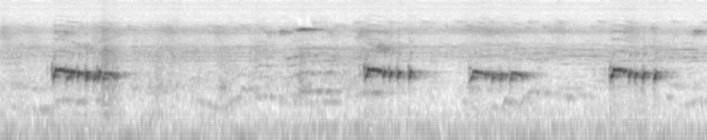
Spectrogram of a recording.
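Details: Zebra doves, local birds, in a song contest; four bright pulsed coo trills spread over several seconds, with softer background dove calls and faint clicks between phrases.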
